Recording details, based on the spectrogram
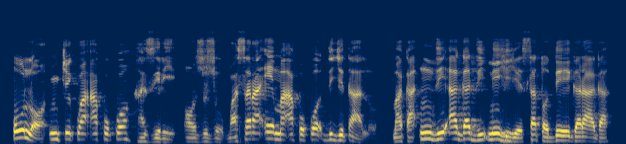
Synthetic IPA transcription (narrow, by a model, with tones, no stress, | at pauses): ʊ˦lɔ˨n̩˦t͡ʃe˦kʷa˦ʔa˦kʷʊ˦kʷɔ˦ha˨zi˨ɾi˨ɔ˨zʊ˨zʊ˨ɡ͡ba˨sa˦ɾa˦ʔɪ˦ma˦ʔa˦kʷʊ˦kʷɔ˦di˦d͡ʒi˦ta̰˦˨lʊ̰˨ | ma˨ka̰˨n̩˦dɪ˦ʔa˦ɡa˦dɪ˦me˦ɦi˨ɦe˨sa˦tɔ˨deː˦ɡa˨ɾa˨a˨ɡa˦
